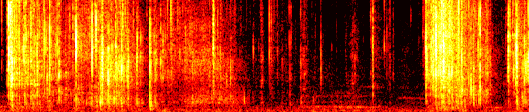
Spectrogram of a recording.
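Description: Whole dry, brittle, hollow-rolled orange and red soap curl roses are squeezed and crushed in bare hands into flakes over a pile of soap crumbs. Bright, crisp crackling and crunching comes in a dense burst at the start, fades to faint crinkles in the middle, then returns sharply near the end. The sound is almost entirely high-pitched, with no low rumble.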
